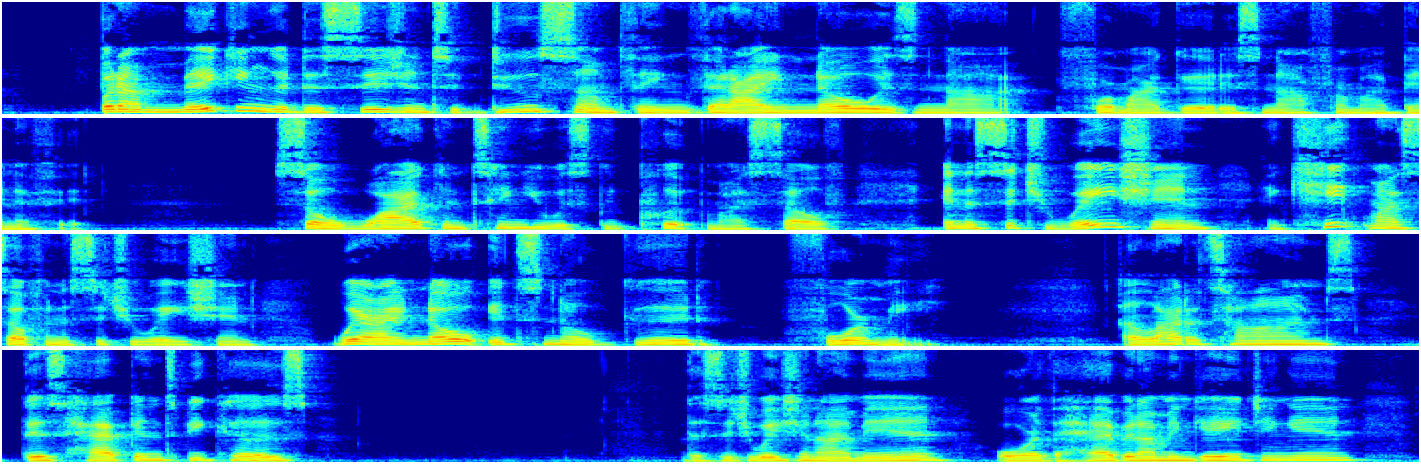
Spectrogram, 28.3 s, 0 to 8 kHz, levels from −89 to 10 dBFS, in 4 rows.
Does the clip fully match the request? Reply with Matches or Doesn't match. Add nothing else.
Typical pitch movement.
Matches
